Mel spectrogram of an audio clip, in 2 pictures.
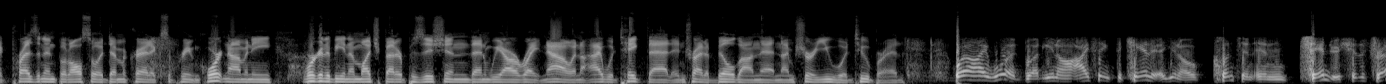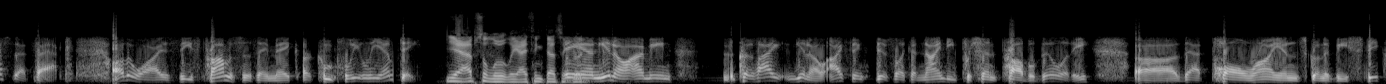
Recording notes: joined by callers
